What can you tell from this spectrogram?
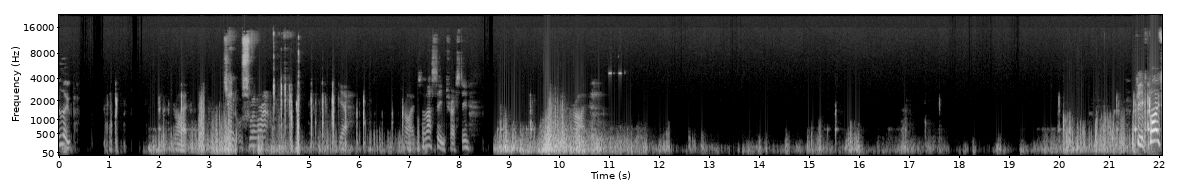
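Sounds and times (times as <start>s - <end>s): wind buffeting microphone: 1.8s - 7.5s, 8.7s - 22.0s.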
